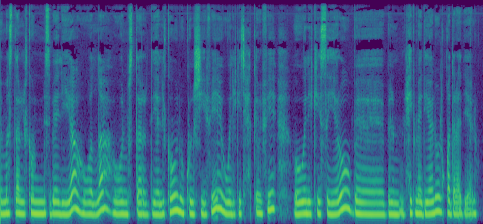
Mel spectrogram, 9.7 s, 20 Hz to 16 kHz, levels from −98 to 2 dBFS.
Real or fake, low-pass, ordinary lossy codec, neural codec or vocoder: real; 14.4 kHz; none; none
